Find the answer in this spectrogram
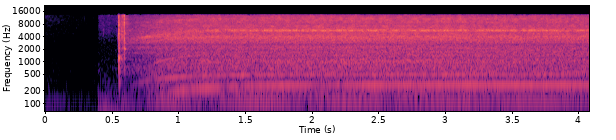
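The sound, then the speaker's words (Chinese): A vacuum cleaner switches on with a click and quickly rises to a steady, loud whirring drone with a high whine, running continuously without any voices. “哈哈哈，小朋友们非常好，速度很快，现在可以用吸尘器了。”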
